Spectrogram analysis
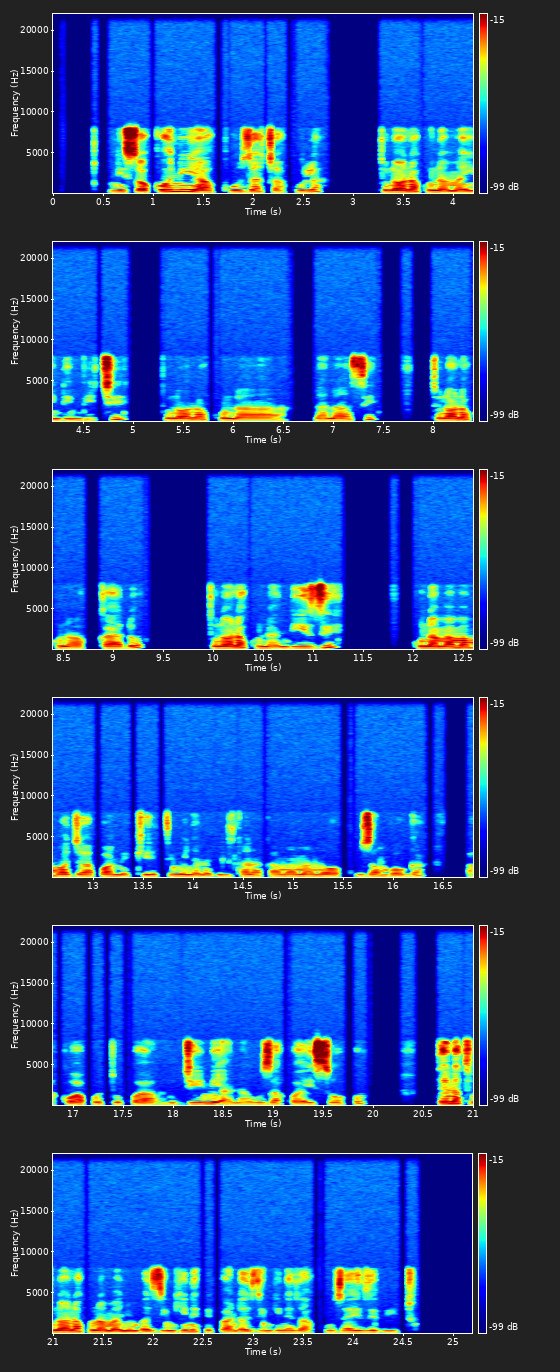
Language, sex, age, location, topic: Swahili, female, 25-35, Nakuru, finance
